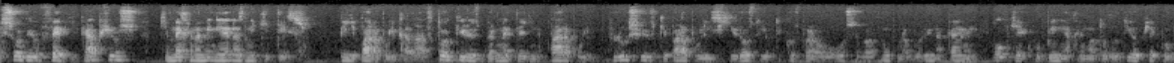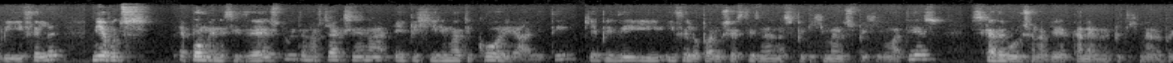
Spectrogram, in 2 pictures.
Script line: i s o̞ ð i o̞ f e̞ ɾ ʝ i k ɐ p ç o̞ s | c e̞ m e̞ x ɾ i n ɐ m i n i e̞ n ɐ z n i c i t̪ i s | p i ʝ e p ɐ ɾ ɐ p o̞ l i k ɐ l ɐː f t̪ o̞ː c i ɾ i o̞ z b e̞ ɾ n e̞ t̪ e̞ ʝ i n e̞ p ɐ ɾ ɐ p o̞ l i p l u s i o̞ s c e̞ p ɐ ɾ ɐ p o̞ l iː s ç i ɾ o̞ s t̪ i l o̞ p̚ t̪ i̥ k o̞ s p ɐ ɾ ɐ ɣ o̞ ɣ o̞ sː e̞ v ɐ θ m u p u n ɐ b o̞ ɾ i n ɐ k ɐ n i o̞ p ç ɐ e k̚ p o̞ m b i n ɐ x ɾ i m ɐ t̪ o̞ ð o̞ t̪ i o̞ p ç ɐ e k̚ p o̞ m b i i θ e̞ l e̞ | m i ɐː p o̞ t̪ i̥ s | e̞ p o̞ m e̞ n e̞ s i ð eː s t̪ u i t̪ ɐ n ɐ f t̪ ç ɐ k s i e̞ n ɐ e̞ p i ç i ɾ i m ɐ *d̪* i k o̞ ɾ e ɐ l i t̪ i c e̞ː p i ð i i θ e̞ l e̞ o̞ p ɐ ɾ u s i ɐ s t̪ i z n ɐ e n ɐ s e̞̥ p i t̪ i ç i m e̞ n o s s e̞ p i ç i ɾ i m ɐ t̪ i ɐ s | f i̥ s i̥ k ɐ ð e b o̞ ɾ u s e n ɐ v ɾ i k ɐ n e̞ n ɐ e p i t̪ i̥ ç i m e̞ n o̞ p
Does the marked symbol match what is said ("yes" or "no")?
no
